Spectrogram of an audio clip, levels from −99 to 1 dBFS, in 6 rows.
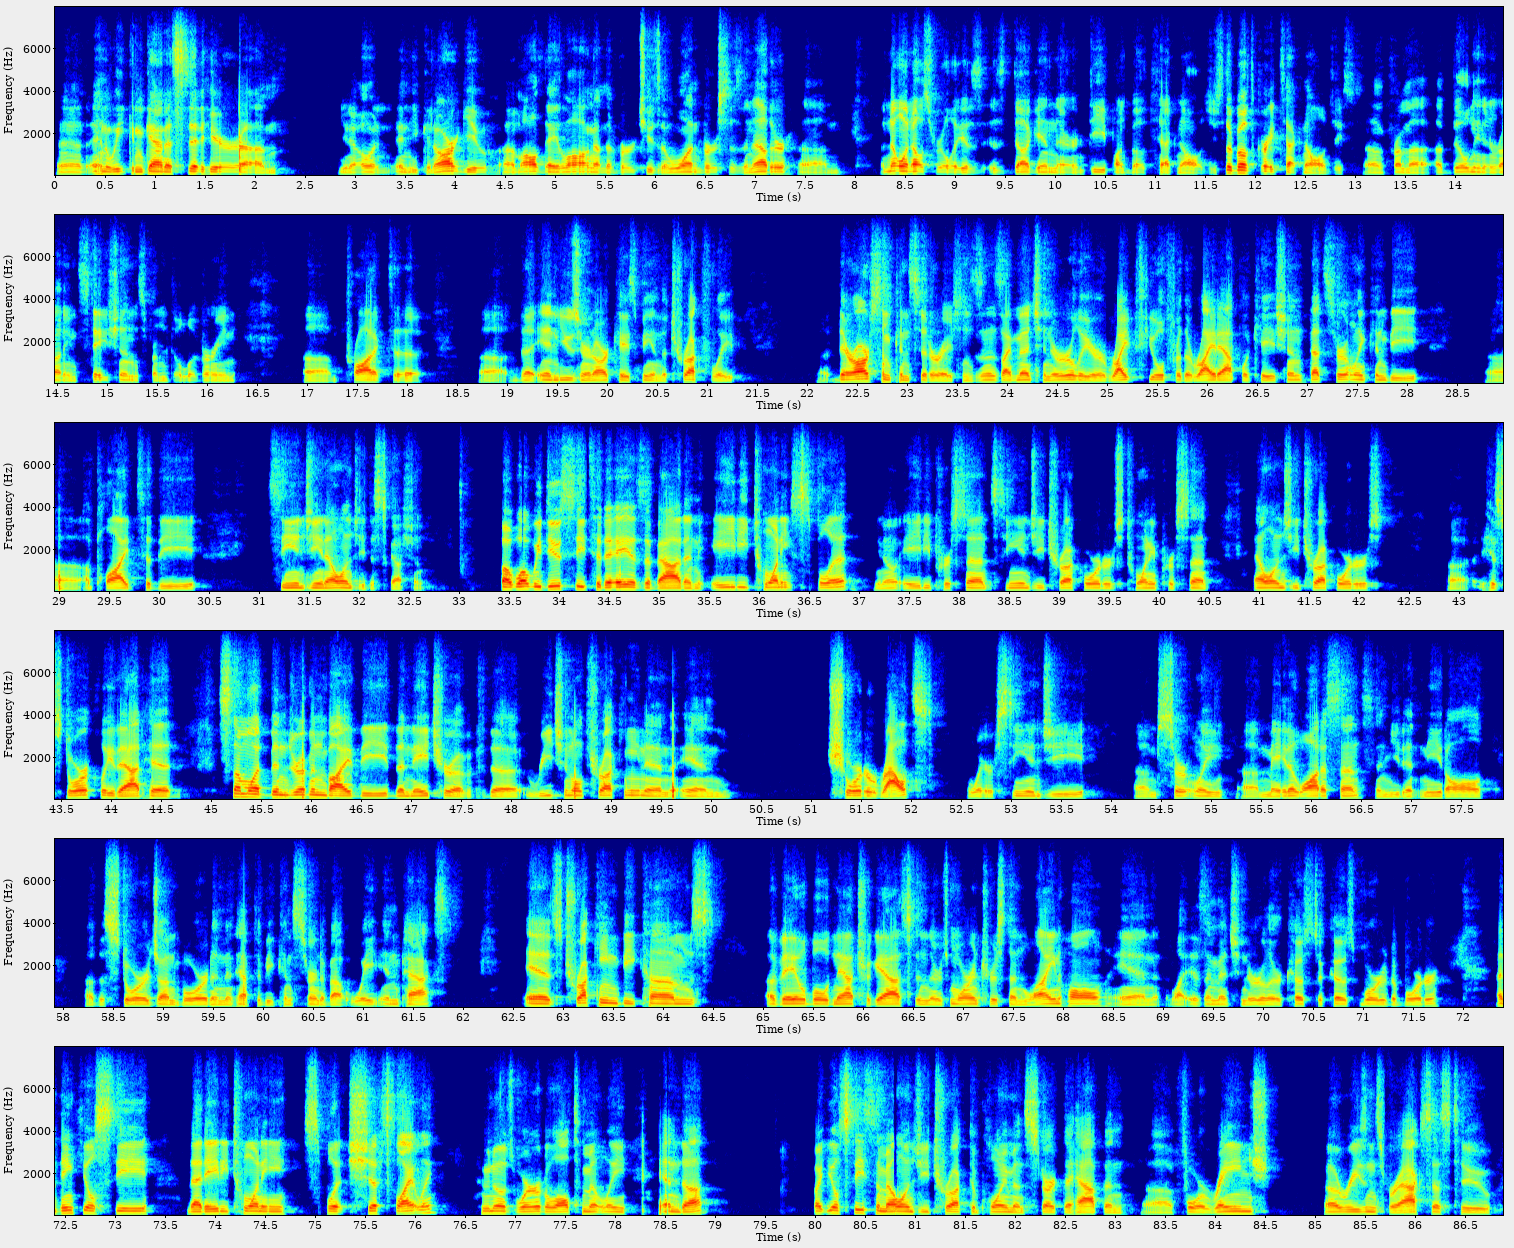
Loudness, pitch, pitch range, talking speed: -22 LUFS, 95 Hz, 90-105 Hz, 155 wpm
